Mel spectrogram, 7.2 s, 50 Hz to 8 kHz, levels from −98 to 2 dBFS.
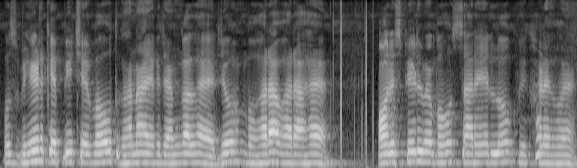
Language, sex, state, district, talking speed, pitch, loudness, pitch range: Hindi, male, Jharkhand, Garhwa, 190 wpm, 160 Hz, -20 LUFS, 150-170 Hz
